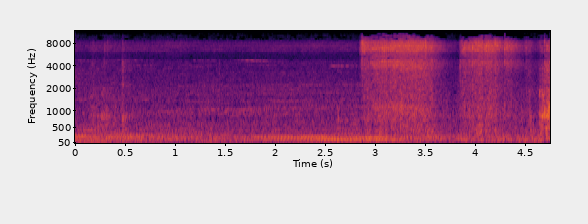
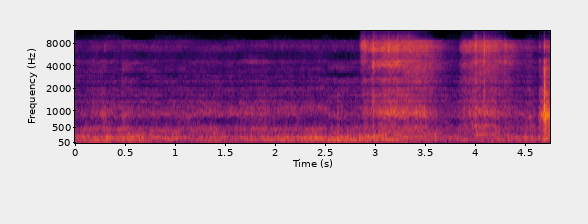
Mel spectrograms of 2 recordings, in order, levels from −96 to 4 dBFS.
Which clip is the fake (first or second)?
second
